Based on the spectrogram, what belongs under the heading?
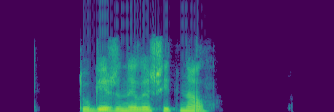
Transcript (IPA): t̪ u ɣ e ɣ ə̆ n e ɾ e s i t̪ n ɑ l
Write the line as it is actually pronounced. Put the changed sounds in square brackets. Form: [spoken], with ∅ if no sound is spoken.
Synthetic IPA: t̪ u ɣ e [ʒ] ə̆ n e [l] e [ʃ] i t̪ n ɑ l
